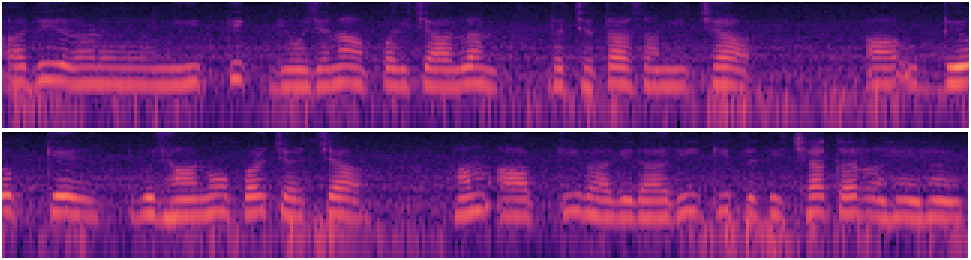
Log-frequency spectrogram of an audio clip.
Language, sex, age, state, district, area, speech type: Hindi, female, 45-60, Uttar Pradesh, Sitapur, rural, read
